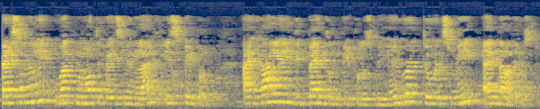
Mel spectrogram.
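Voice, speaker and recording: A woman's voice: fairly high pitch, normal speed. A young woman from Greece with a Greek accent, a student giving an earnest, prepared statement. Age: 20s. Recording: echoey hall, far from mic. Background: background music.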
